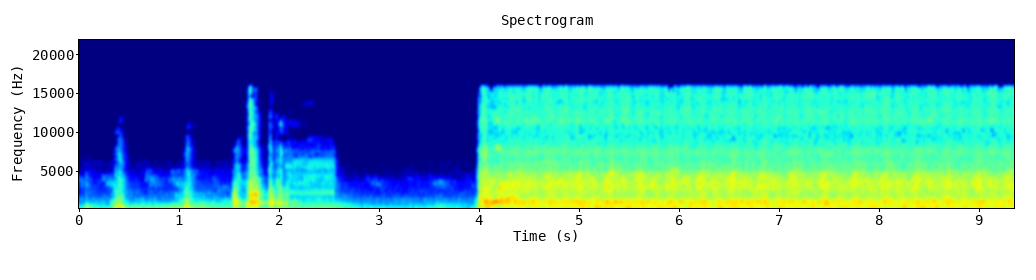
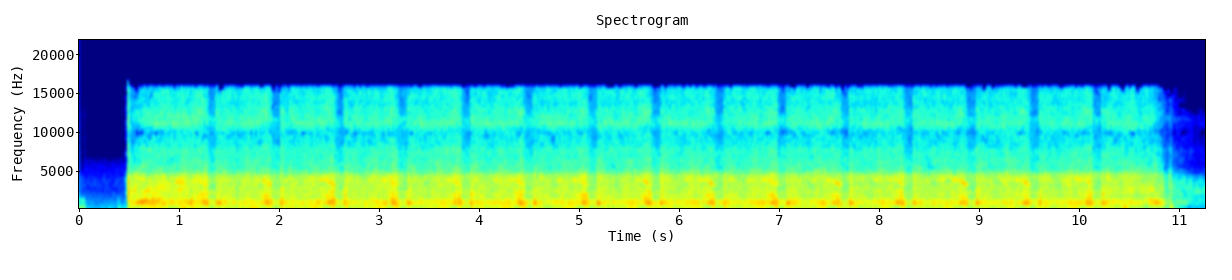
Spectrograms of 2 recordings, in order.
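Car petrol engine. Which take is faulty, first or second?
first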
